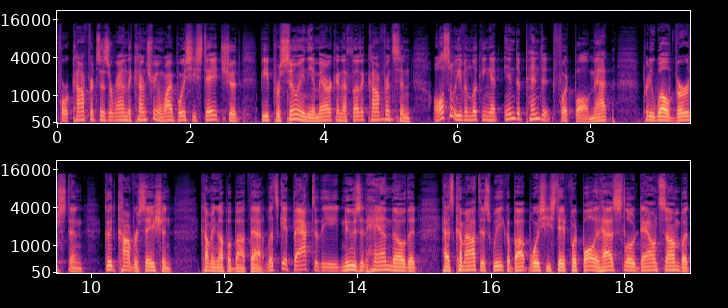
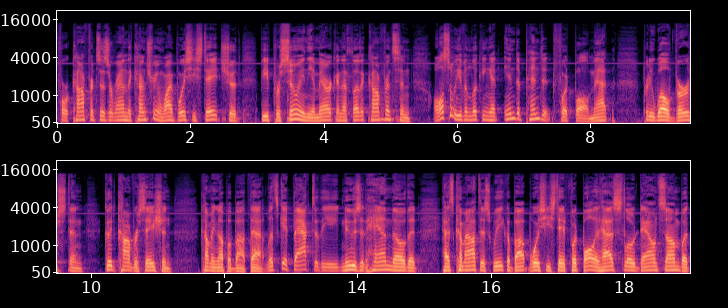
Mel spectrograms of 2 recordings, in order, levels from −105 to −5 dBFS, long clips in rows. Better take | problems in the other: first | high-pitched whine; faint; throughout; 3 kHz, 35 dB below the speech

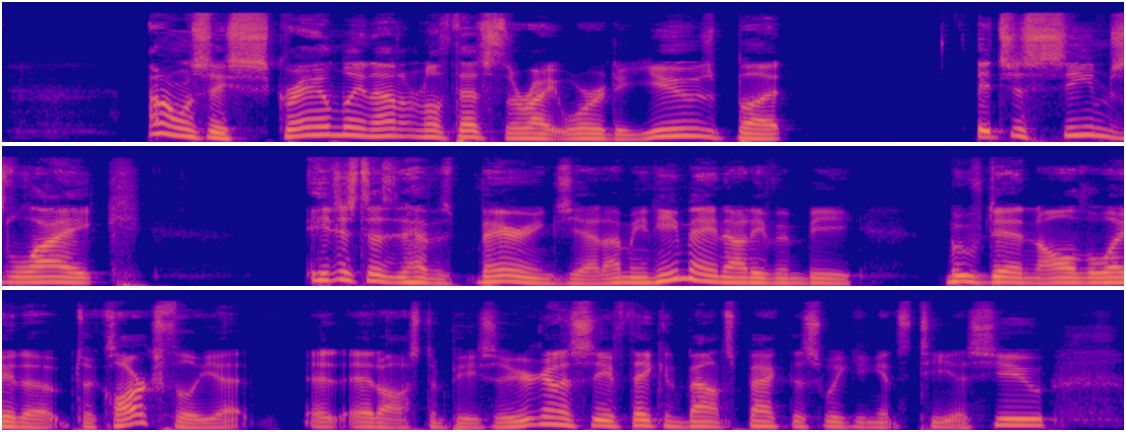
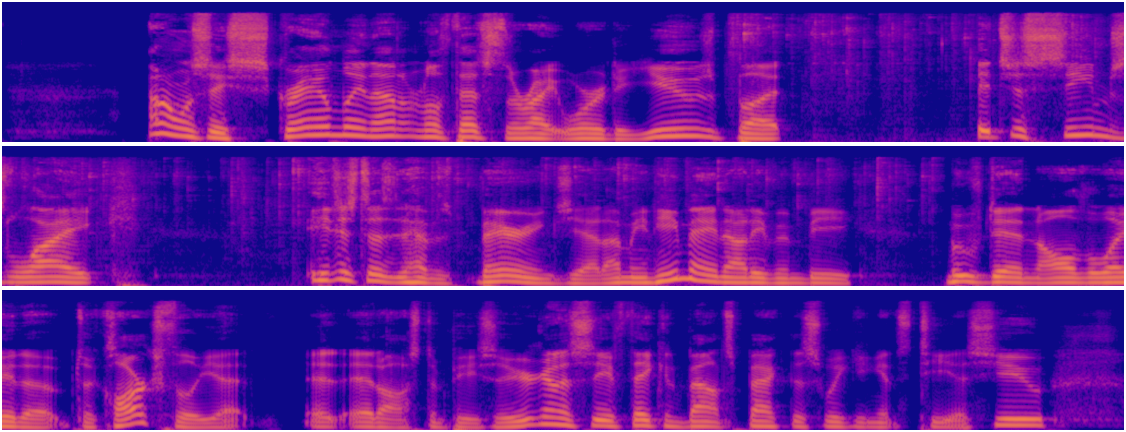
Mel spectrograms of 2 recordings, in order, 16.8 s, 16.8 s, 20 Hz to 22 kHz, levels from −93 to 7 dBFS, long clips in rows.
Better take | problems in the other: first | jangling keys; faint; from 3.5 to 10 s; peak 10 dB below the speech

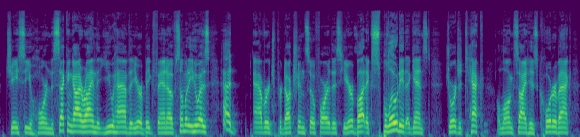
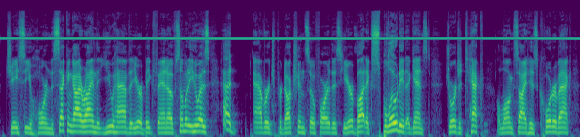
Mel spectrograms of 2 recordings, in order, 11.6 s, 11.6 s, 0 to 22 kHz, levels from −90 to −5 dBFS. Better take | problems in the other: first | high-pitched whine; loud; throughout; 7 kHz, 6 dB below the speech

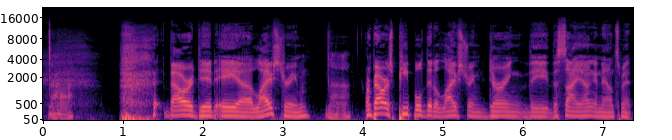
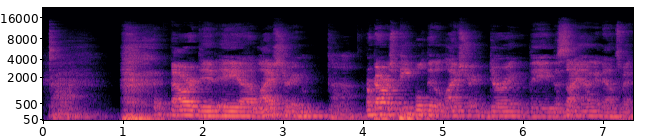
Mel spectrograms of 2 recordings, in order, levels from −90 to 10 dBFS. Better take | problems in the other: first | off-mic speech; far // room echo; noticeable; dies away in 0.6 s

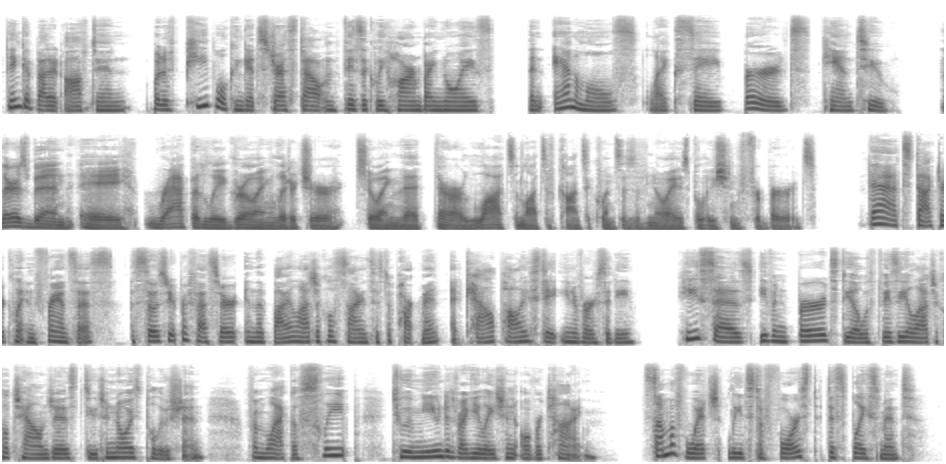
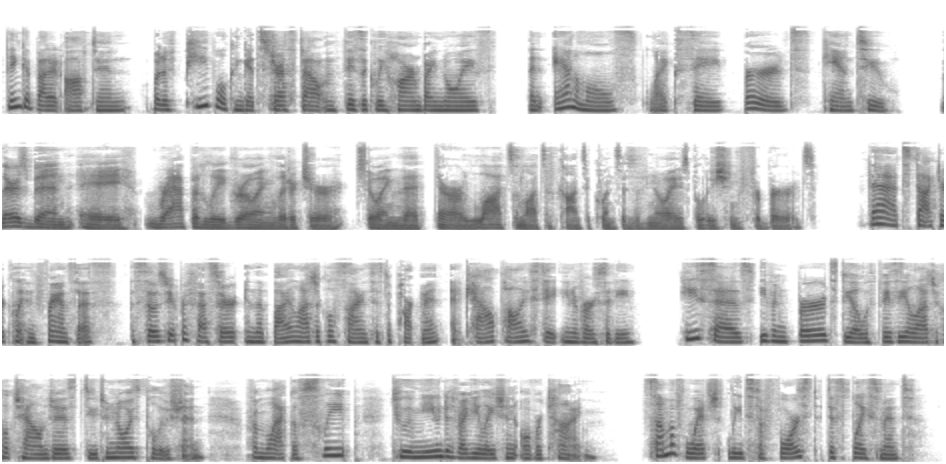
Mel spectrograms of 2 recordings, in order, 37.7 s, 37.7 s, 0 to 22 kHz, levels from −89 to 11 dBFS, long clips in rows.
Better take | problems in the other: first | garbled, watery; badly; nothing above 7.5 kHz; slightly in the first

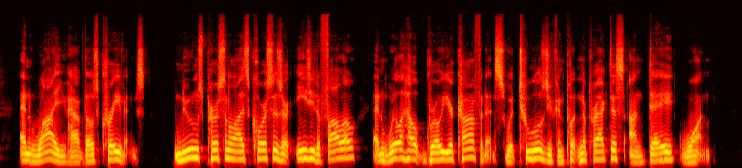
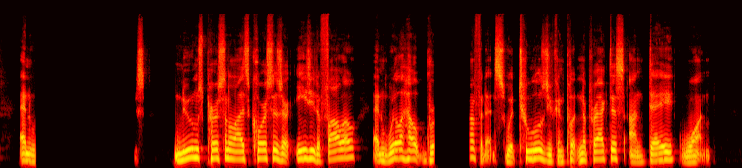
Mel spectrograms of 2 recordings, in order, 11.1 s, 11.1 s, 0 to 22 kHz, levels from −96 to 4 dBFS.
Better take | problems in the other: first | audio cutting out; at 0.5 s for 1.5 s and at 6.5 s for 0.5 s

